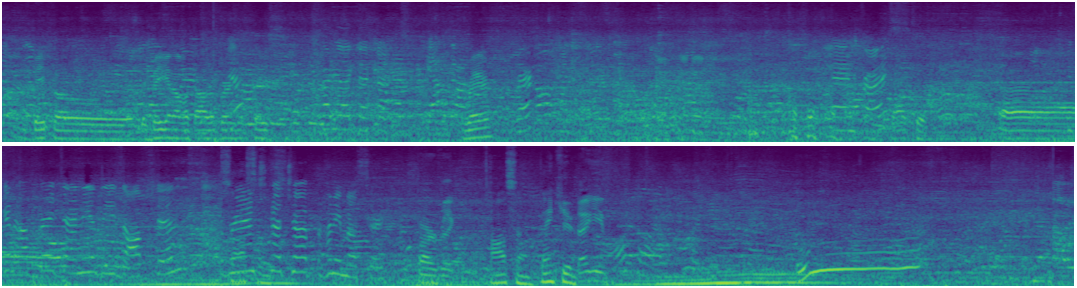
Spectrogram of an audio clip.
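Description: Many people chatter in the background of a busy room.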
